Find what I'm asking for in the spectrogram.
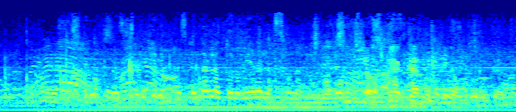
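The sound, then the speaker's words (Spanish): A crowd of neighbours heckles and surrounds police, their many overlapping voices merging into a steady, dense babble of shouting and chatter that holds at an even loudness throughout. “Allí hay una multitud de vecinos rodeando e increpando a la policía.”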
